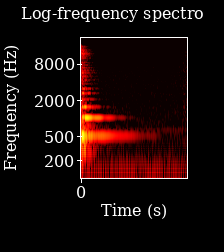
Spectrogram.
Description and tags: Notes from ukulele recorded in the shower far-miced from the other side of the bathroom with Sony-PCMD50. See my other sample packs for the close-mic version. The intention is to mix and match the two as you see fit. Note that these were separate recordings and will not entirely match.
These files are left raw and real. Watch out for a resonance around 300-330hz.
